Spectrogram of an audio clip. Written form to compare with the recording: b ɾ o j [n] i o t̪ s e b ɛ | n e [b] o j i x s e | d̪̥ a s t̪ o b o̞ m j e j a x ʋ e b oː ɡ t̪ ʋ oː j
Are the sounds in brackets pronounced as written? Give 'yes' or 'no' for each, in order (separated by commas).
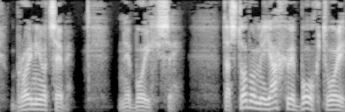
yes, yes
